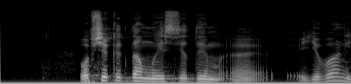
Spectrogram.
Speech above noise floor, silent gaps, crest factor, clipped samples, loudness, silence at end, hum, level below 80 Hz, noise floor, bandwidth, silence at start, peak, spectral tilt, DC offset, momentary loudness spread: 28 dB; none; 18 dB; under 0.1%; -27 LUFS; 0 s; none; -50 dBFS; -55 dBFS; 15 kHz; 0.8 s; -10 dBFS; -5 dB/octave; 8%; 14 LU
